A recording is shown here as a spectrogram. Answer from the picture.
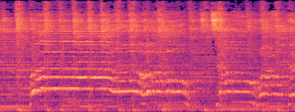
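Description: Live acoustic rock band playing: strummed guitars, bass and a cajon keeping a steady beat. A male voice holds one long note from about half a second in, bending down around the two-second mark.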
